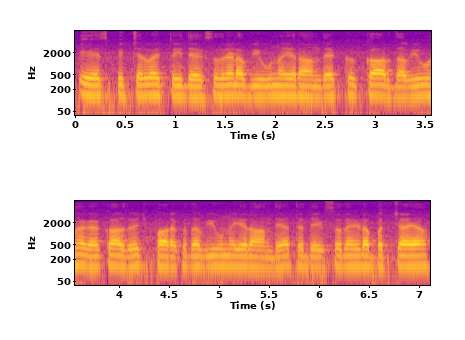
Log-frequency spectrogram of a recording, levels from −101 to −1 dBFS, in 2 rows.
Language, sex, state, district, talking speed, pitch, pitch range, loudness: Punjabi, male, Punjab, Kapurthala, 285 wpm, 130 Hz, 125-130 Hz, -16 LUFS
